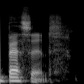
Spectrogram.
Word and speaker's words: Besant: In 1888, the Bryant and May match factories came to the attention of Annie Besant. Most American pronunciations of this seem to rhyme with Crescent, so we're going with that.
